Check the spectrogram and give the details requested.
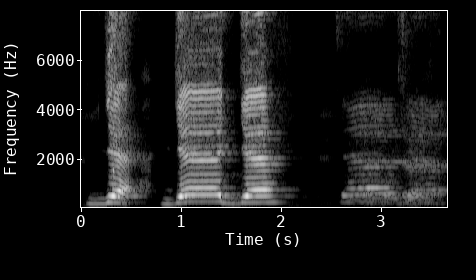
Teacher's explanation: Di tengah lidah bertemu dengan langit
